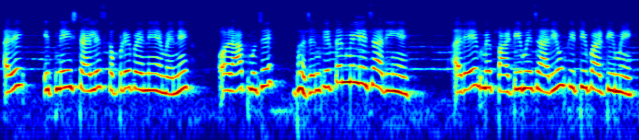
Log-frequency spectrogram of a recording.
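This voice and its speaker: A woman's voice: very high-pitched, moderate pace, highs cut off. A woman voicing a vain, stylish young daughter-in-law who talks down to her mother-in-law in a cartoon story. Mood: dismissive. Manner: dismissive, showy, sharp. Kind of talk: cartoon voice acting.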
